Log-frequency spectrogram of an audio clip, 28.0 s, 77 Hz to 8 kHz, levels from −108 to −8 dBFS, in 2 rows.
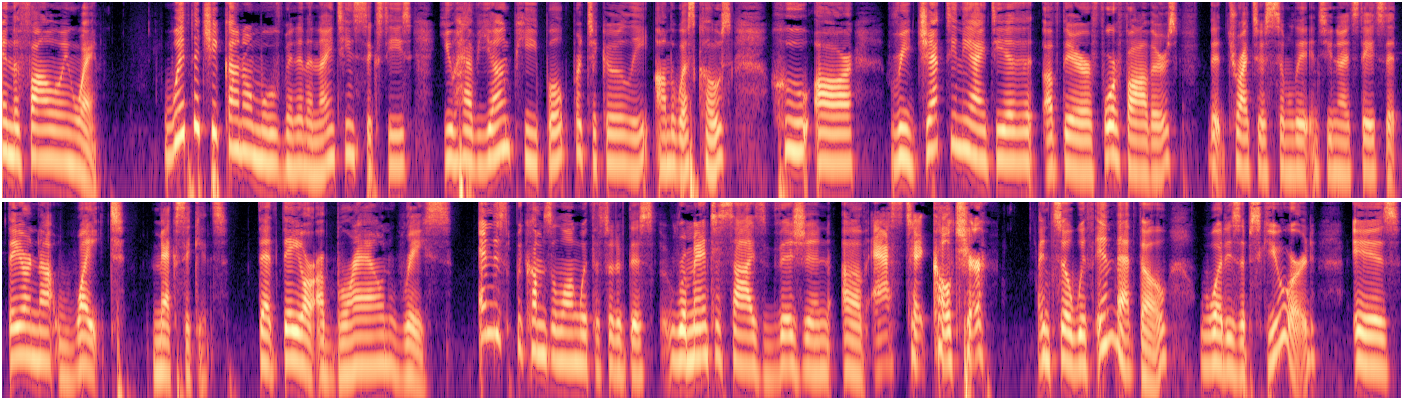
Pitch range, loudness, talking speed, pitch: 155-200 Hz, -17 LUFS, 150 wpm, 175 Hz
